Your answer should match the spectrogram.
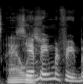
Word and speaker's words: Bankman-Fried: Sam Bankman-Fried, but read Ro's line here.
